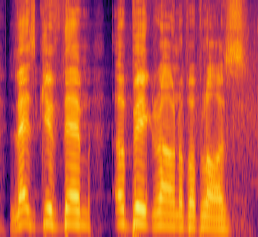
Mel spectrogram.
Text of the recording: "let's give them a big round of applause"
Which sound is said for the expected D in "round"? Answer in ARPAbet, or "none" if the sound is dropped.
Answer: D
